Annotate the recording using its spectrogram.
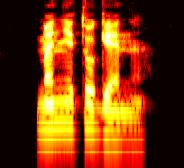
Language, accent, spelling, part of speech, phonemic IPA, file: French, France, magnétogaine, noun, /ma.ɲe.tɔ.ɡɛn/, LL-Q150 (fra)-magnétogaine.wav
- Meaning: magnetosheath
